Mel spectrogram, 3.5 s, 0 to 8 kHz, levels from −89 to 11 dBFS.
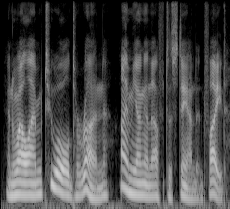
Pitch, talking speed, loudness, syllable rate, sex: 130 Hz, 240 wpm, -16 LUFS, 5.1 syllables/s, male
